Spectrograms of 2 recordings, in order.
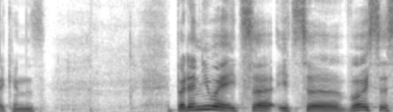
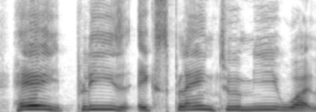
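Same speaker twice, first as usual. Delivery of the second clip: slow, over-careful voice-command delivery, pitched up; slow dictating; 6 semitones higher, 6 dB louder, slower than usual. Retold or imitated. Host mocking how people talk to assistants, slow and careful. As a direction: spell it out for a machine, deliberately and slowly. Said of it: "you don't feel like you're like".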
